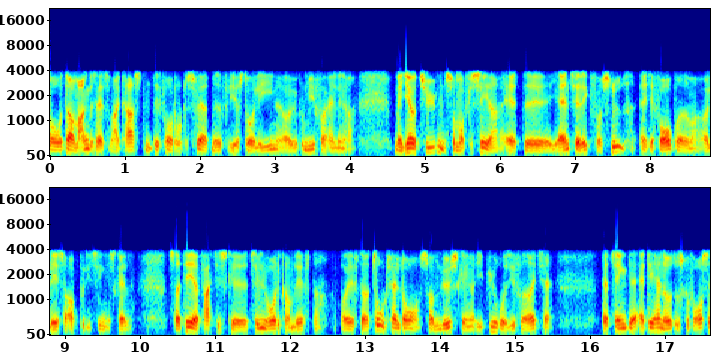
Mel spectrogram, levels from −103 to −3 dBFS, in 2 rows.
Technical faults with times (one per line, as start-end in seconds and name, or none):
0.00-17.61 AMR narrowband mobile codec
14.64-14.73 AMR bit errors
